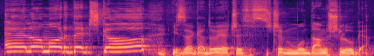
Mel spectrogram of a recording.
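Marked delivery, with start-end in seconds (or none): 0.0-1.5 high, drawn-out buddy greeting; slangy greeting. Acted. Grzegżu greeting the narrator from the bench, high drawn-out greeting. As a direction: stretch it out in a high put-on voice. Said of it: "pozdrawia mnie".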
